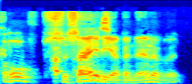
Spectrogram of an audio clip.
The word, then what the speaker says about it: Nunavut: Nunavut.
